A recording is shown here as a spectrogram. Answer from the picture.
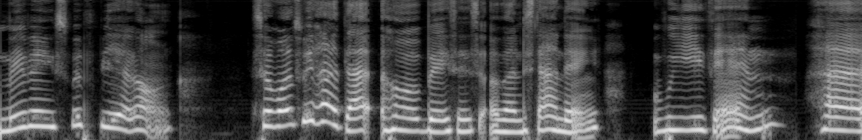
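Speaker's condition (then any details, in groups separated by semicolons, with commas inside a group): Cerebral palsy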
